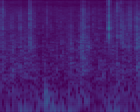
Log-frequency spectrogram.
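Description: Hail from a Texas supercell storm pelting the ground and a car, a dense, steady patter of hard impacts with a few louder strikes standing out, close by and continuous.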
